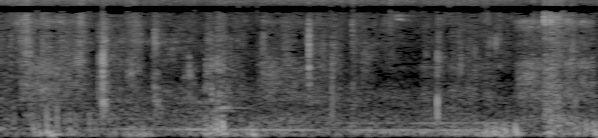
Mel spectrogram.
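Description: Light footsteps on paving stones, heard as scattered short clicks, with a low steady hum from about a second in until near the end.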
